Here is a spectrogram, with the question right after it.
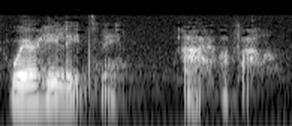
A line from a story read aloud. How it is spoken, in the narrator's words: in a very beautiful, sweet voice, she sang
